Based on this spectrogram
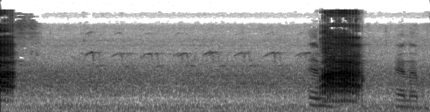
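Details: A crow flying over the neighbourhood during the summer evening bird chorus gives one loud, harsh, rasping caw near the end, then a shorter rough note, with faint high chirps from small birds and a man's voice.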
